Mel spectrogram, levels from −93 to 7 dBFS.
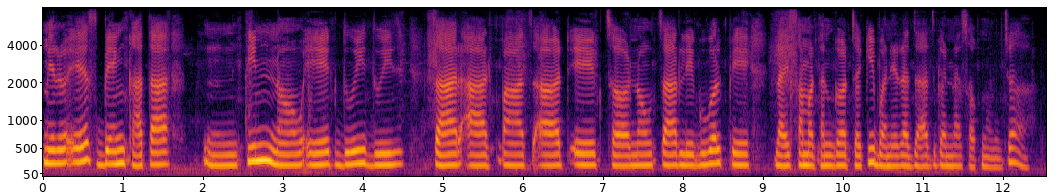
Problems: none marked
